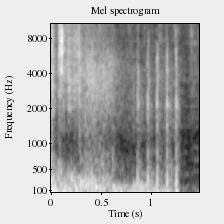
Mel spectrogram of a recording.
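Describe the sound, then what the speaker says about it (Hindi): Rapid bursts of gunfire during military training, several sharp cracks in quick succession over a dense rumbling background, loud and close with no talk. "वहां इतनी फायरिंग हुई कि सारा इलाका गोलियों की तड़तड़ाहट से गूंज उठा"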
